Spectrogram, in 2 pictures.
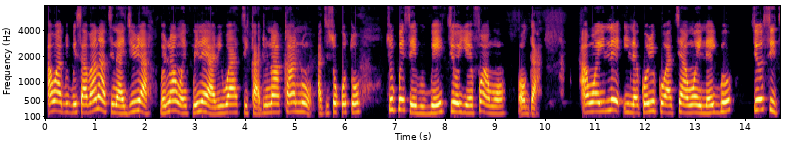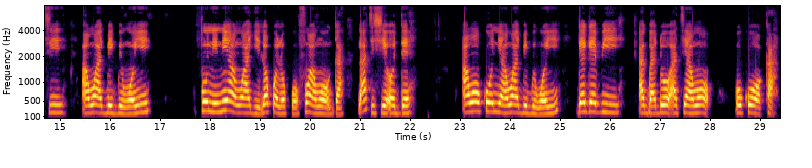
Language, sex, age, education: Yoruba, female, 15-29, tertiary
